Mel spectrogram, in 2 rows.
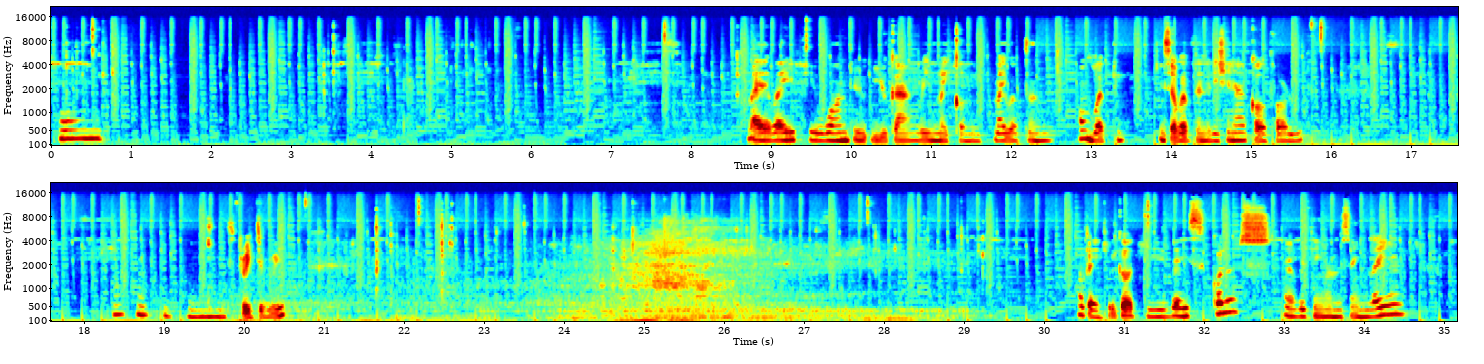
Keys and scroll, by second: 0.5 g, 3.3 b, 7.6 space, 15.8 space, 22.3 s, 22.9 e, 24.5 b, 26.0 z, 27.4 a, 27.7 space.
